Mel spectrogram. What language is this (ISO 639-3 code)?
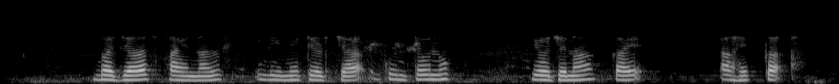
mar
